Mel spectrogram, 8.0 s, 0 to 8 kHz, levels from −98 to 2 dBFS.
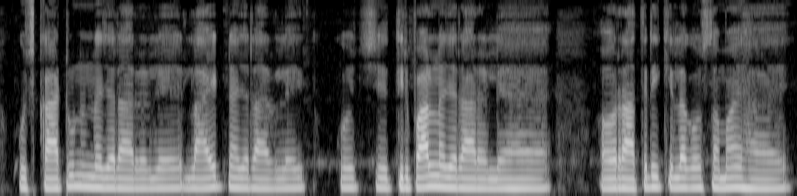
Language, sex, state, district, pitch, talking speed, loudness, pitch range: Magahi, male, Bihar, Jamui, 145 Hz, 175 wpm, -24 LUFS, 140-150 Hz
